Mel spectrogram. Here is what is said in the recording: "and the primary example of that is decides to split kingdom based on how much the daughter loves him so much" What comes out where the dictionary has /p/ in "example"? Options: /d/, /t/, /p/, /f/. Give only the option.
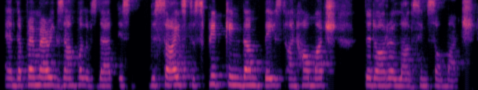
/p/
